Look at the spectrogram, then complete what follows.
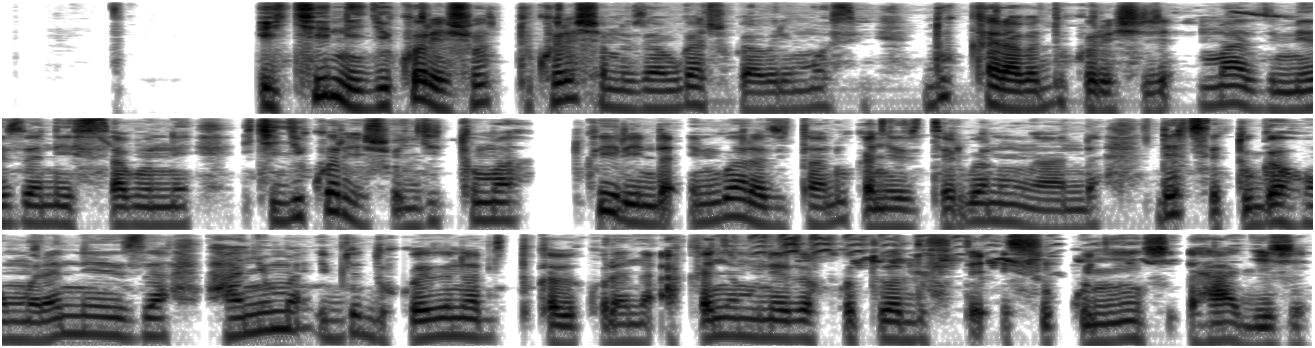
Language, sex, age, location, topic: Kinyarwanda, male, 18-24, Huye, health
